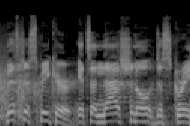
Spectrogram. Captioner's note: some Applause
